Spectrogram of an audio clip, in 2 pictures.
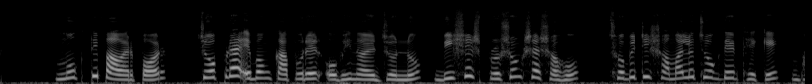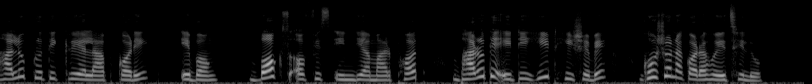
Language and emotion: Bengali, neutral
